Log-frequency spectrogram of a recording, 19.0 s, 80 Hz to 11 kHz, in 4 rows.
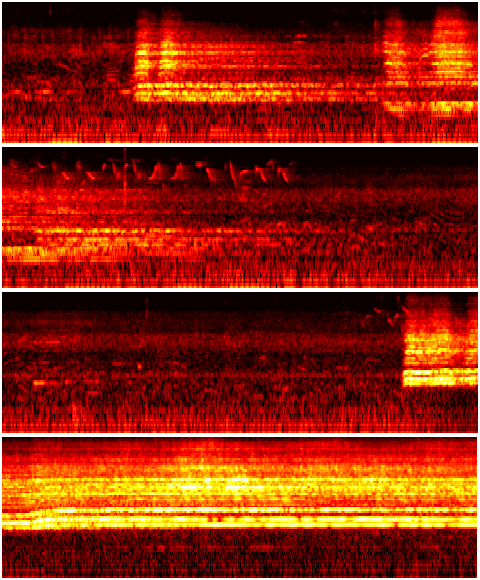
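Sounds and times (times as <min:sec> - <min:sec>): steam locomotive whistle: 0:01.3 - 0:08.1, 0:13.5 - 0:19.0.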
